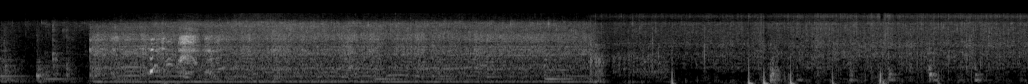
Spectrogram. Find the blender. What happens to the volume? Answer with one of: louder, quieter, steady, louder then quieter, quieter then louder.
steady.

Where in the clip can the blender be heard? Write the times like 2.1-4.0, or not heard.
0.0-6.0.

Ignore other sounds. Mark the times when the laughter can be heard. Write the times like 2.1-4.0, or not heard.
1.1-2.3.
